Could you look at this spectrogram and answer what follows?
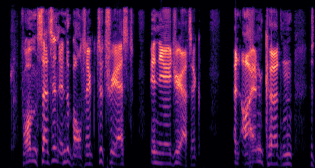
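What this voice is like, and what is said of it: Bad Winston Churchill impression. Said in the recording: “your bad Churchill impression”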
